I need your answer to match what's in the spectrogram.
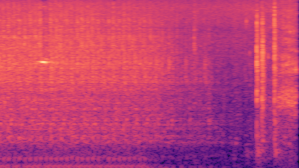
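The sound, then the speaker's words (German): A yellow Volkswagen Beetle rocks heavily onto a beach, its engine idling with a low, steady, throbbing rumble for about a second and a half, then dies away, leaving near silence broken by a couple of short knocks. No one speaks. “Kurz darauf schaukelte der gelbe Käfer schwerfällig auf den Strand.”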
